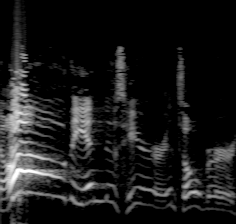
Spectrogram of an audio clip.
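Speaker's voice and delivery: mock heartbreak wail. Heartbroken person after a breakup, hammed-up wail. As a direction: ham up a lovesick despair. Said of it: "one of those love situations".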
